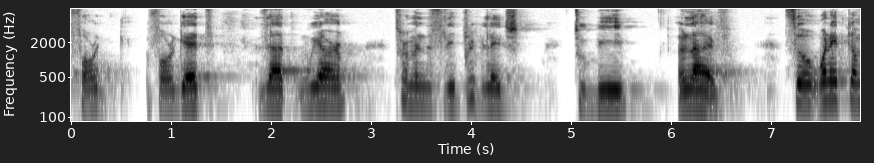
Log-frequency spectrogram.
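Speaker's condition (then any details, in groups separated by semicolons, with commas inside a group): Cerebral palsy; premature birth, arms held up; weekly physiotherapy, very stiff without it; hyperventilates without physiotherapy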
